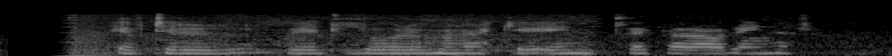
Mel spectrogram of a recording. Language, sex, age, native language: Icelandic, female, 14, Icelandic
